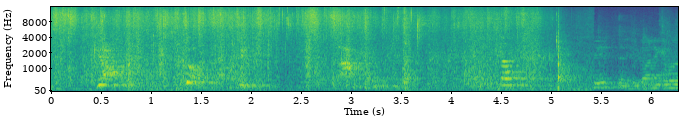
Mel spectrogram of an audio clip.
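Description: An animal-like monster growl, a film sound effect: harsh and noisy, running until it cuts off suddenly about five and a half seconds in.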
